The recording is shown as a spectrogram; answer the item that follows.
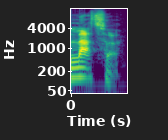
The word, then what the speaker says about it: latter: And this is awah. That's awah, right? the the latter. The latter. And this sound here is the same as in cats. Cats. The latter. The latter. And at the end, you've got uh another schwah that's in British English. Uh or more specifically in standard southern British English.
